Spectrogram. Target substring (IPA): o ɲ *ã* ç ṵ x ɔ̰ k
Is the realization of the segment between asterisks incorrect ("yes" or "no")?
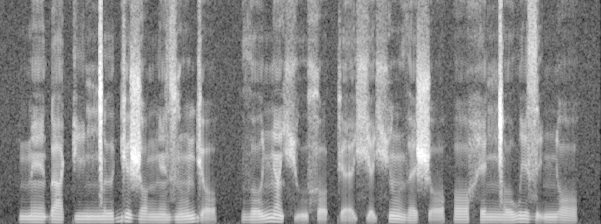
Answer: no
